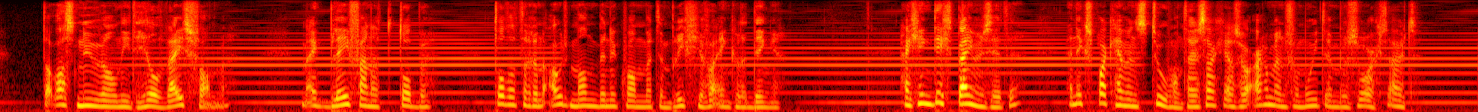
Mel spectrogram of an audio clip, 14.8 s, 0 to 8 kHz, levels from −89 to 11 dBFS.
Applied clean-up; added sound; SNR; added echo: none; Bowed string instrument; 14 dB; none.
